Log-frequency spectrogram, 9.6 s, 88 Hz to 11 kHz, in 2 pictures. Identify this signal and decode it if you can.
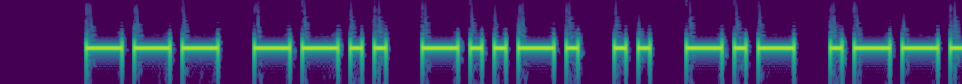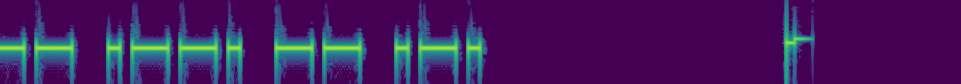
Morse code, heard as a keyed tone, about 20 wpm, 700 Hz. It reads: OZ/IK1PMR
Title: Difficult Call Signs 20wpm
